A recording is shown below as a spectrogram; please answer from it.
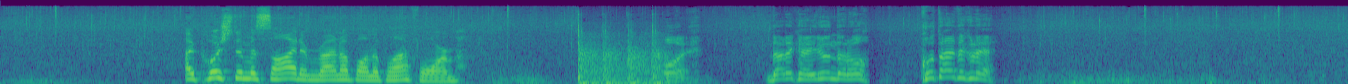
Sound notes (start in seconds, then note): none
